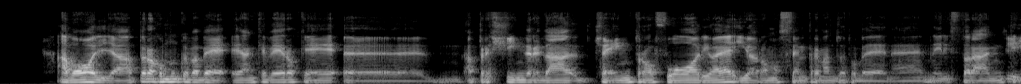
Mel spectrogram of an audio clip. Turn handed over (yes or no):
no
